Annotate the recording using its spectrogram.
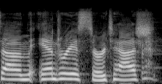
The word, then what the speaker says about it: Andrea Syrtash: It's Andrea Syrtash, A-N-D-R-E-A, S-Y-R-T-A-S-H.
